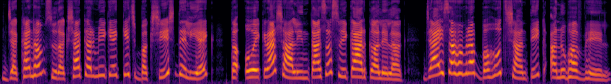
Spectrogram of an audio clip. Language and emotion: Maithili, happy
